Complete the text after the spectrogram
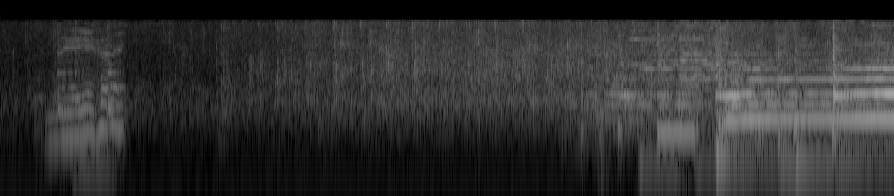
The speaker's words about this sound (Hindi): मेरा आपसे निवेदन है, एक बार जोरदार तालियों से आदरणीय भाई साहब का स्वागत करेंगे।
